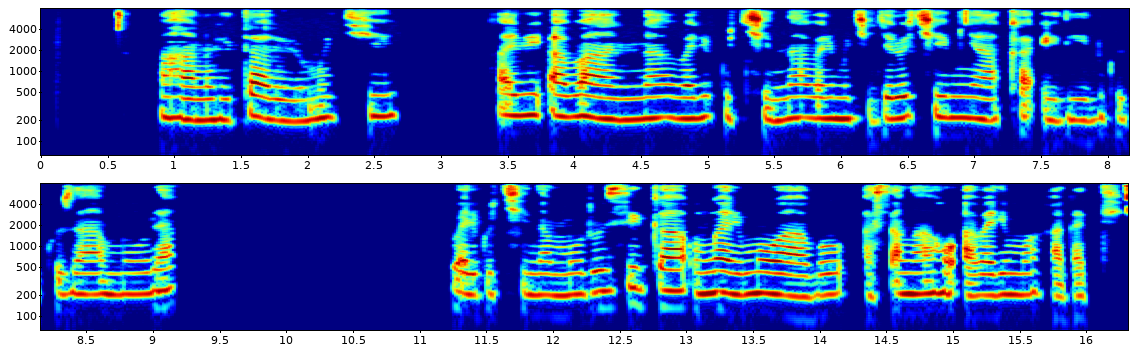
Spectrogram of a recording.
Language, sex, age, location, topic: Kinyarwanda, female, 18-24, Huye, education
